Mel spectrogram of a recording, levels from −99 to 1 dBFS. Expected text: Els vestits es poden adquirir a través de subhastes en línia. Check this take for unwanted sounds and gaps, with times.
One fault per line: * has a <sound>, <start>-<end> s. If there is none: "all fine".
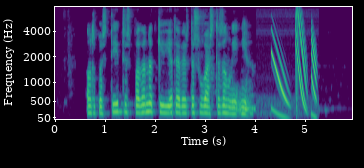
* has a chirp, 4.3-5.3 s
